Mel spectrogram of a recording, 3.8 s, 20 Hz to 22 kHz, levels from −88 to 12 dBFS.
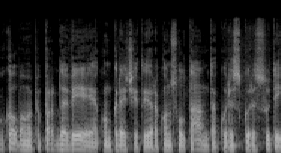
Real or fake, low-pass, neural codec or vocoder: real; 14.4 kHz; none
